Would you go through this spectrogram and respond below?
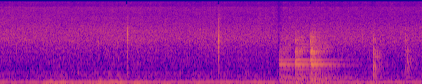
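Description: Onions cook over medium heat in a pan while being stirred for a Southern Swiss steak, giving a steady soft sizzle with a low hum beneath and a few louder scraping bursts near the end.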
